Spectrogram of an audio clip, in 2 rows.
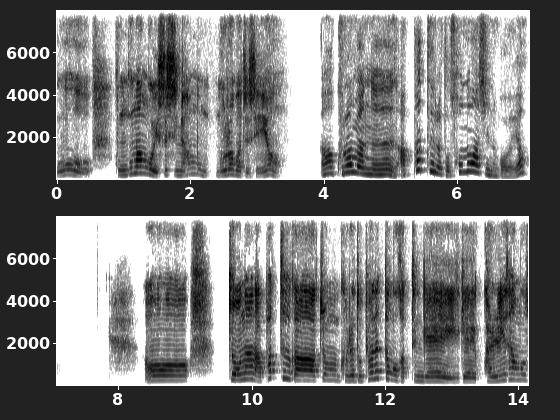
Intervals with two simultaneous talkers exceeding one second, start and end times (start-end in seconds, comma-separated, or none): none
